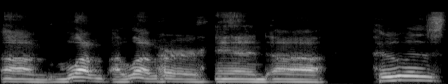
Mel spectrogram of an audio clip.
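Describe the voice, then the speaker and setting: With a Mississippi accent, a man speaks at a medium pitch. His intonation is lively, and the background is quiet. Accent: Southern US (Mississippi). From US South, Mississippi (Bolton). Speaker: blues musician. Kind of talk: casual interview chat.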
